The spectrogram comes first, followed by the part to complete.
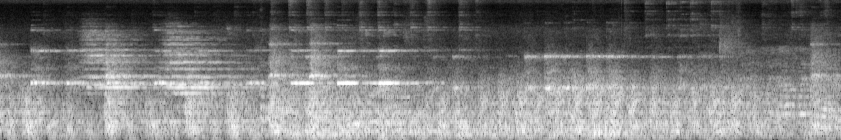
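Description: Hand kneading and pressing powder wetted with alcohol in a porcelain mortar: a steady gritty rustle. Faint high steady tones from another source sound over it, clearest in the first half.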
